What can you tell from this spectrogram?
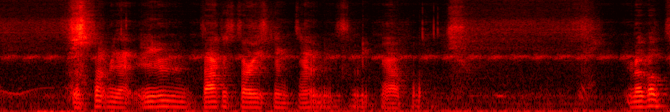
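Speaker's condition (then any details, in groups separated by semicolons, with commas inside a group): Duchenne muscular dystrophy; since childhood, wheelchair user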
